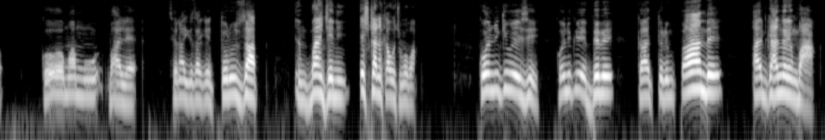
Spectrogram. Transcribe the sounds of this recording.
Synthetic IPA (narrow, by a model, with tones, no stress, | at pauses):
ko˦m˦a˦mu˦k͡pa˨le˨ | se˦na˨d͡ʒɡi˨sa˨ke˨to˦ɾu˦za˦p̚ | i˨ŋ͡mɡ͡ba˦˨d͡ʒe˦ni˦ | i˦ʃka˦ni˨ka˨wo˦t͡ʃi˨mo˨ba˨ | ko˦ni˦k̬i˦we˨ze˨ | ko˦i˦k̬i˦we˨be˦be˦ | ka˨to˨ɾi˨m˨pa˦m˦be˦ | a˨˦dɡa˨˦ŋe˦ɾi˦˨ŋ͡mɡ͡ba̰˨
